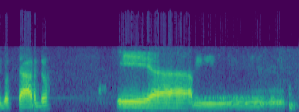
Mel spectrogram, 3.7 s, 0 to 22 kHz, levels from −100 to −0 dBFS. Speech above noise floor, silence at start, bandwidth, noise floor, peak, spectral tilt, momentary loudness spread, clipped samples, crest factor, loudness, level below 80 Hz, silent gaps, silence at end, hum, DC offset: 40 dB; 0 s; 4.1 kHz; -60 dBFS; -4 dBFS; -7 dB/octave; 14 LU; under 0.1%; 18 dB; -22 LUFS; -68 dBFS; none; 0.05 s; none; under 0.1%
